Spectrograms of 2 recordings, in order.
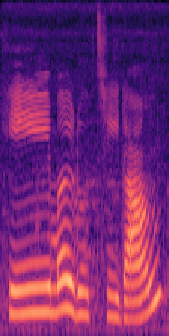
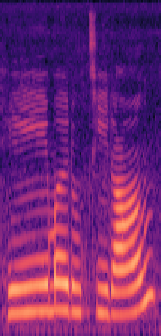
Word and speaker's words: হেমরুচিরাং: উত্তপ্ত হেমরুচিরাং রবিচন্দ্রবহ্নি। উত্তপ্ত হেমরুচিরাং, হেতে দীর্ঘ করবেন, রাতে দীর্ঘ করবেন।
